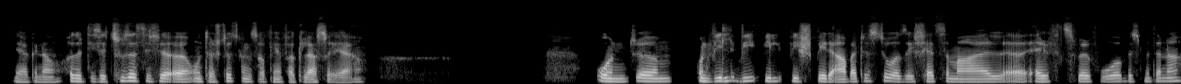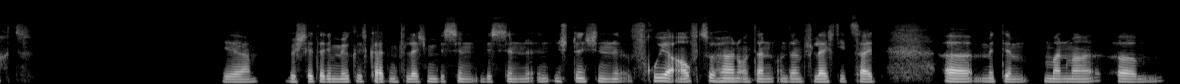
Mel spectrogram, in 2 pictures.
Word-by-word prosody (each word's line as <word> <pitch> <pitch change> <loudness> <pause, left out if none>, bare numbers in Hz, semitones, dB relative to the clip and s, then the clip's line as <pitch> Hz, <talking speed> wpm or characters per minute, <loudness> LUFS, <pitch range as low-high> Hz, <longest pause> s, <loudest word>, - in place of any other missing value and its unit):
Ja, 120 -2 -2
genau. 115 +2 -5
Also, 140 -2 +3
diese 135 0 -3
zusätzliche, 150 -4 +3
äh, 130 - +8
Unterstützung 135 +1 -2
ist 125 - -7
auf - - -5
jeden - - -4
Fall - - -3
klasse, - - +1
ja. - - -3 2.3
Und, 140 -3 +4
ähm 140 -1 +5 0.2
und 145 -2 +2
wie 155 - +6
l 165 +2 -2
wie 160 +2 -2
wie 150 0 -1
wie 145 - +1
spät 140 -1 +3
arbeitest 135 +5 +2
du? 160 -3 +2
Also, 130 -2 +1
ich 130 - -2
schätze 140 +1 0
mal, 125 0 +2
äh, 65 0 +2
11:00, 135 0 +1
12:00 135 0 -1
bis 135 -1 -6
Mitternacht? 155 +2 -5 1.9
Ja, 120 -1 -1 0.3
besteht 130 -3 -2
da 130 - +4
die 130 - -2
Möglichkeit 130 +1 -1
'n 130 - -7
vielleicht 125 0 -2
'n 130 -1 -4
bisschen 130 -1 -5
bisschen 130 0 -6
'n 140 +2 -9
Stündchen 135 -2 -4
früher 155 -1 +2
aufzuhören 140 0 +1
und 130 -2 -6
dann 130 0 0
und 135 +1 -9
dann 130 0 -2
vielleicht 130 0 +1
die 135 - -8
Zeit, 125 -2 +1 0.7
äh, 130 -1 +6
mit 140 0 -7
dem 130 -1 -2
Mann 130 -2 -1
mal 130 +5 -2 0.2
ähm, 130 +4 -1
135 Hz, 150 wpm, -24 LUFS, 130-140 Hz, 2.3 s, äh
